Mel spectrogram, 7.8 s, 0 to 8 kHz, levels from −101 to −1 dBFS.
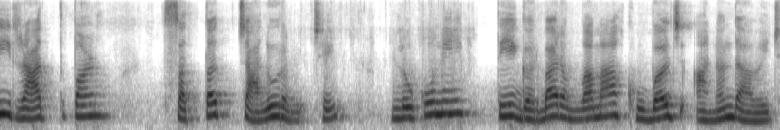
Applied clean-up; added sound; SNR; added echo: neural separator model SepFormer DNS4.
